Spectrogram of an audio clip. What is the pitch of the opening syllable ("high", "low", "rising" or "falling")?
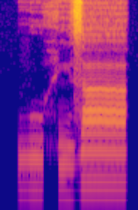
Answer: low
